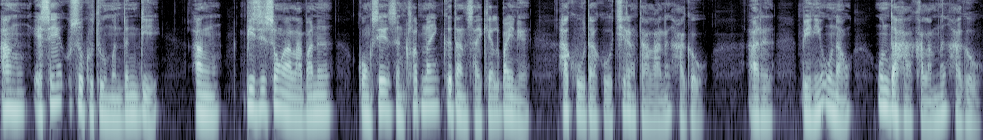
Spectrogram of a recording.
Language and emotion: Bodo, fearful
